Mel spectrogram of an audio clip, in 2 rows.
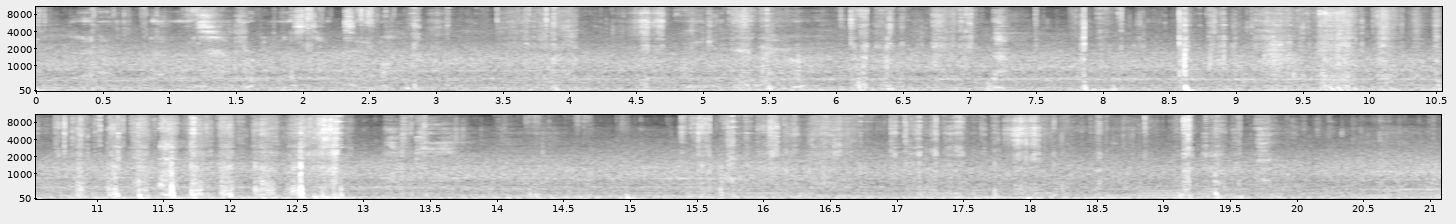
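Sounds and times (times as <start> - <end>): metal pry tool scraping and clicking: 7.8 - 13.4.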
